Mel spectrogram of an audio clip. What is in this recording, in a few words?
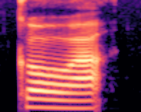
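"coa", female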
